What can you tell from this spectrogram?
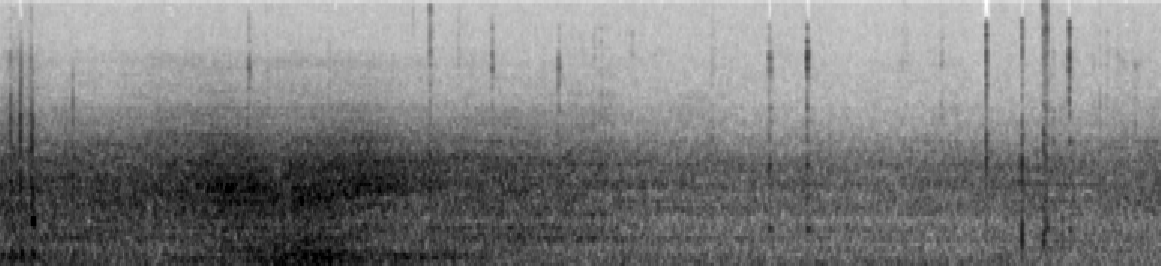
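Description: Scattered light clicks and ticks of pliers and gloved fingers working at a diesel engine's glow plug connectors, with several small clicks close together near the end, over a steady background rush.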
